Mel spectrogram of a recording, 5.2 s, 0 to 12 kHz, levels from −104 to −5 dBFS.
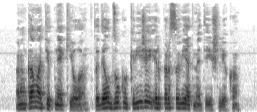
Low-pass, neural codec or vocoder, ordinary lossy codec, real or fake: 10.8 kHz; none; MP3, 48 kbps; real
